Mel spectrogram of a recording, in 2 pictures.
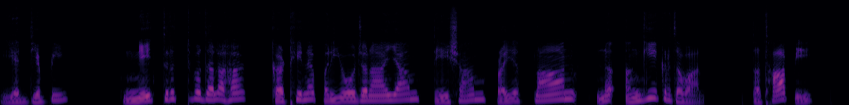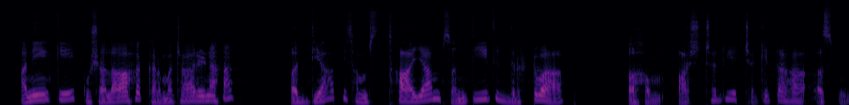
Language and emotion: Sanskrit, surprised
